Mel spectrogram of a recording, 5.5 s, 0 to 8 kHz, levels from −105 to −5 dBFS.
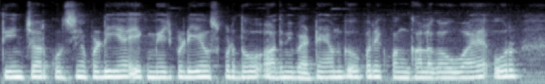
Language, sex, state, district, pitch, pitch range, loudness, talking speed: Hindi, male, Uttar Pradesh, Shamli, 165 Hz, 160-170 Hz, -13 LUFS, 250 wpm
